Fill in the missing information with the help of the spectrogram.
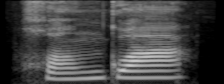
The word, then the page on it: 黄瓜: huáng guā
